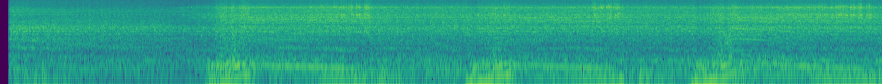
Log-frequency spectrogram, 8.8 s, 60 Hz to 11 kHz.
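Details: 2014 Cadillac CTS V-Sport, 61,000 miles, revved in neutral: brief tinny rattle each time the throttle is released and boost drops; suspected turbo rattle, dealer says everything is fine.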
